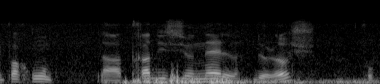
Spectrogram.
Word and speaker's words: Loches: on prononce le S ah quand on écrit loche on met le S mais on l'entend pas mais par contre la traditionnelle de l'oche faut prononcer le S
